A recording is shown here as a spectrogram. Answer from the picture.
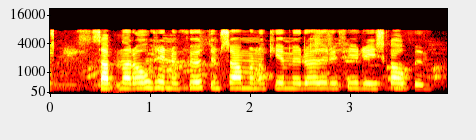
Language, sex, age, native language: Icelandic, male, 11, Icelandic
